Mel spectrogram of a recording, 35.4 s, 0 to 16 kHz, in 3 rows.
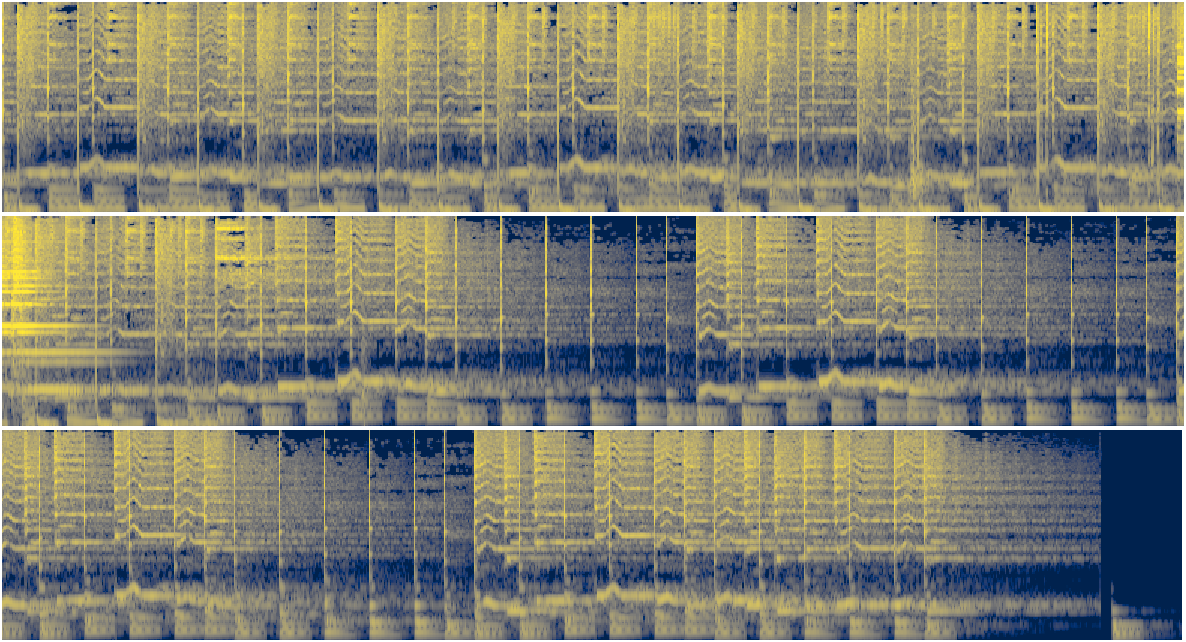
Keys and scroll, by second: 1.6-2.8 typing, 4.3-5.2 typing, 7.9 typing, 10.4-11.1 typing.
